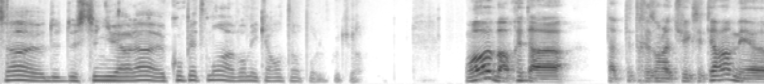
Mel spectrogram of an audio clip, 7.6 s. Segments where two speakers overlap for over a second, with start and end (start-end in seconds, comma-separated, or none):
none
